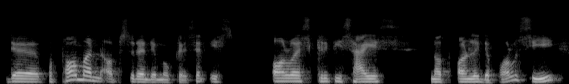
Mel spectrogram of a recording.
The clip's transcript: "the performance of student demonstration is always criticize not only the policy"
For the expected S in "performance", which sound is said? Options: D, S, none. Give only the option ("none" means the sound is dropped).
none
